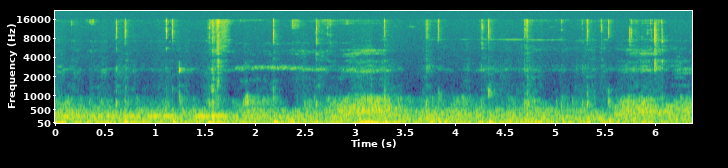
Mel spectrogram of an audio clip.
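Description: Faint, irregular clicks and taps of a stylus on a tablet screen during handwriting, over a low steady room hum.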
